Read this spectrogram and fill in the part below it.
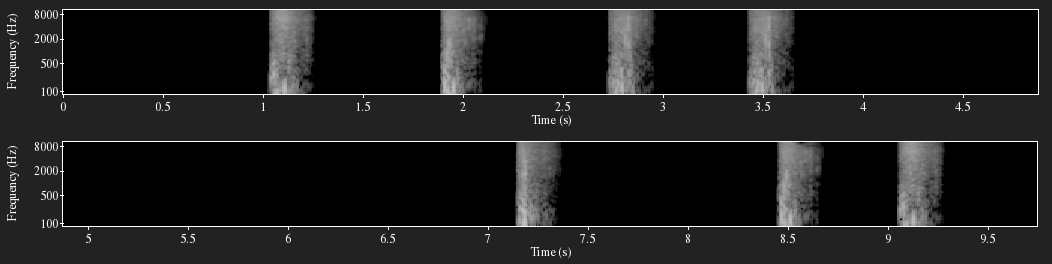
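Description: Blocks click as they are placed in a video game.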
